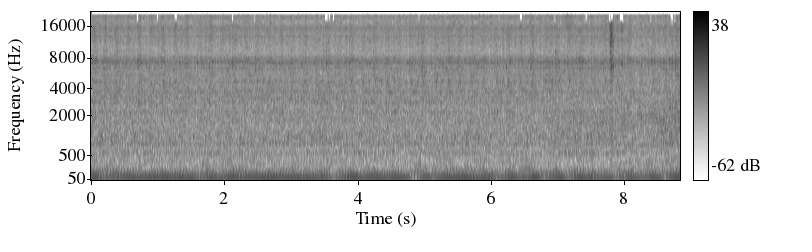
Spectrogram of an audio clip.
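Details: 1983 Toyota Tercel wagon 3A engine after head gasket replacement and exhaust gasket fitted; deep, even idle rumble with no misses, ticks or knocks, normal idle.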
